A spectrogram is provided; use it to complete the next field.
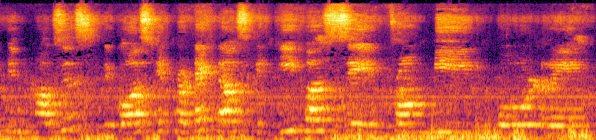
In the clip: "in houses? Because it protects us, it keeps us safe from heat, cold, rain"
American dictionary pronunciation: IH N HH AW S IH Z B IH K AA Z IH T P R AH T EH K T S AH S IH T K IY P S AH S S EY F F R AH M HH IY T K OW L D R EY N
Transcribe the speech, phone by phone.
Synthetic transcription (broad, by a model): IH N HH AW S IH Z B IH K AA Z IH T P R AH T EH K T AH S IH T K IY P AH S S EY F F R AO M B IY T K OW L D R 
